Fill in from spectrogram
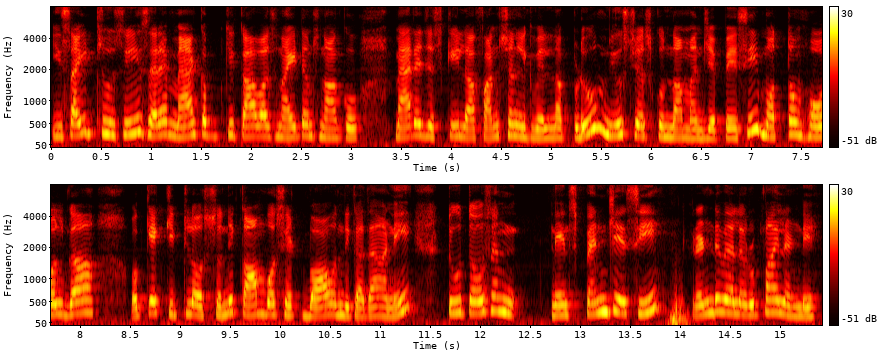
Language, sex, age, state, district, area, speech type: Telugu, female, 30-45, Andhra Pradesh, Chittoor, urban, spontaneous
